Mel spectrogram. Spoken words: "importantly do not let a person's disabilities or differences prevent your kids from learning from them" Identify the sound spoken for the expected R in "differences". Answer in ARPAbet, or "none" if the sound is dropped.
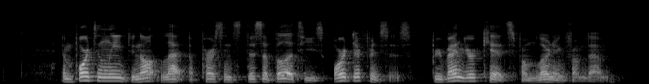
R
